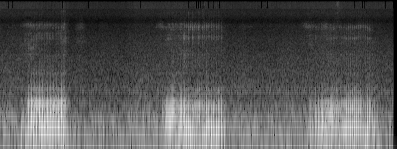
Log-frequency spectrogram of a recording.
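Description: Three slow, low rattling breaths with buzzing throat vibration on each, over steady room hiss; snoring in a sleeping cat.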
